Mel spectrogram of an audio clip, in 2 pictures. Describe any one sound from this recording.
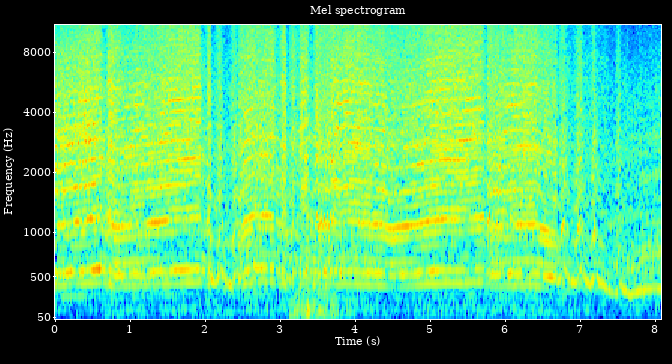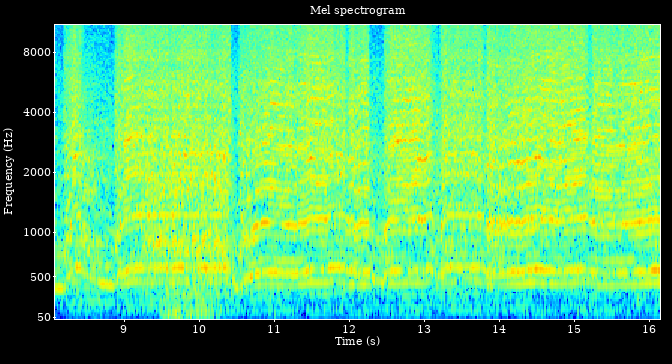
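A racing car engine screams at high revs, rising and dropping in pitch as the gears shift.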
